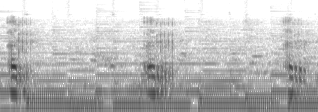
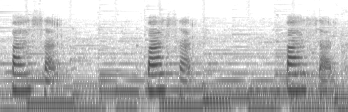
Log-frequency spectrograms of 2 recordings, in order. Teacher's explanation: Konsonan apico-alveolar getar er. terjadi bila artikulator aktif yang menyebabkan proses menggetar itu ialah ujung lidah dan artikulator pasif gusi.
